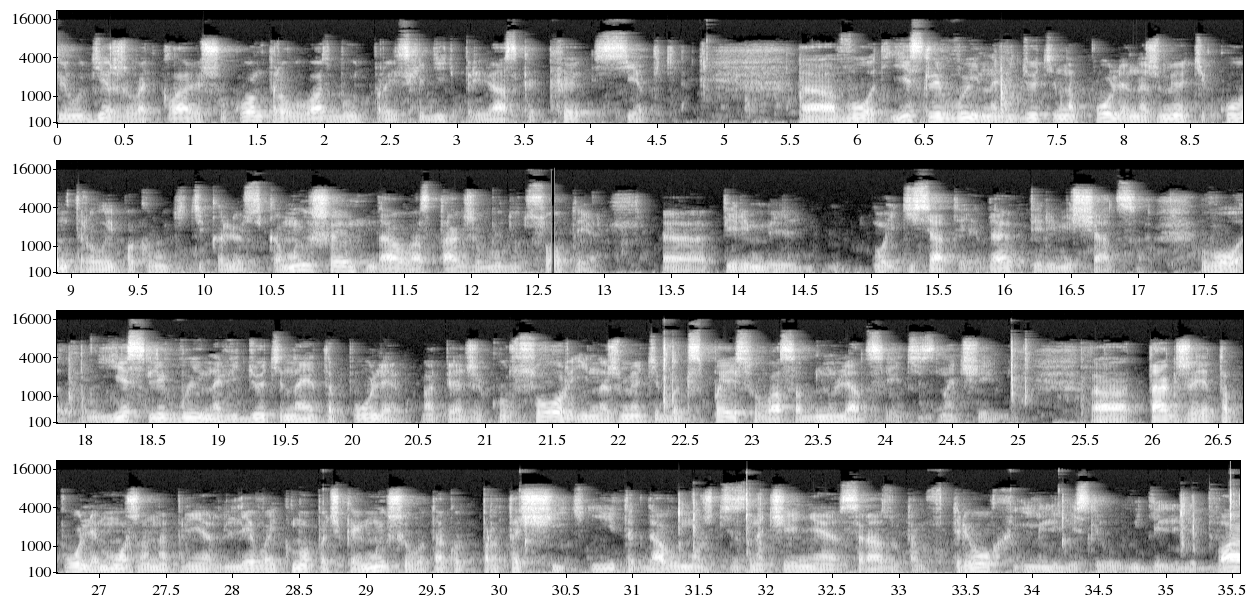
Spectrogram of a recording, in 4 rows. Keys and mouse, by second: 22.3 BackSpace, 24.9 BackSpace, 28.6-32.5 drag, 33.8-35.5 drag.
